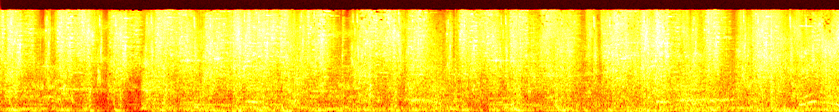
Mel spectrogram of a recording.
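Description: Fantasy battle sound effects of magic blasts and hits clash repeatedly.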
